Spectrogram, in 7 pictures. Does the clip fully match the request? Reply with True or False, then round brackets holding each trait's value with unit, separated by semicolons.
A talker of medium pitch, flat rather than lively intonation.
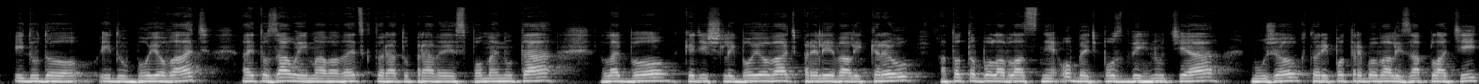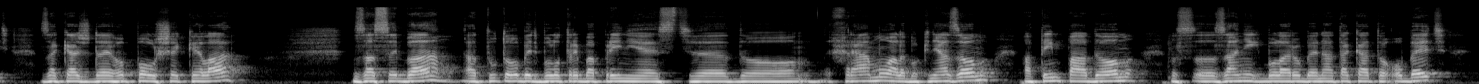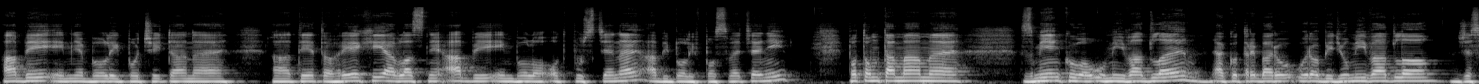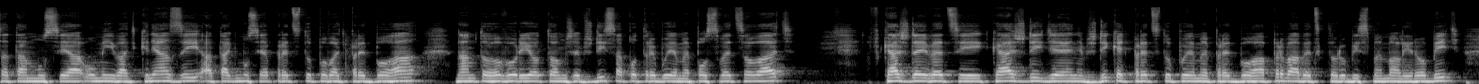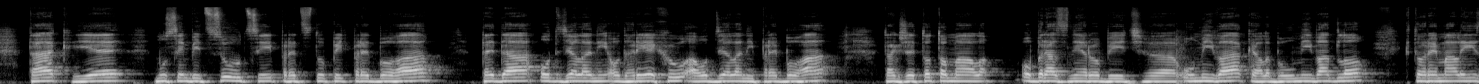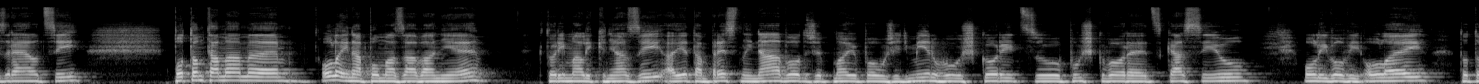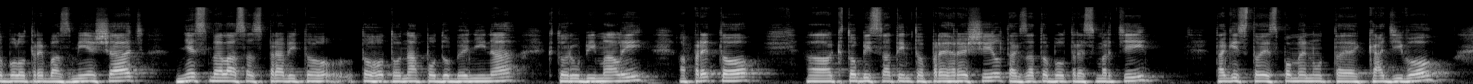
True (145 Hz; 2.3 semitones)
